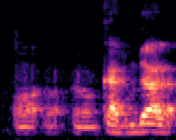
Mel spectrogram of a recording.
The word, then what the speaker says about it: Cadoudal: Ensuite, Georges Cadoudal, transformé en Cadoudal avec un K pour dire qu'on dans la conversation, on accentue sur le OU, Cadoudal, en breton, par bretonnisme,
